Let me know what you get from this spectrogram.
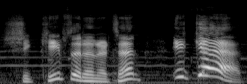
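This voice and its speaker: A man playing a pompous, excitable gentleman sidekick in an old-time radio detective play, with theatrical delivery. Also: sits high, a little slow, soft background music, voice pushed up, full character voice. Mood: astonished.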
